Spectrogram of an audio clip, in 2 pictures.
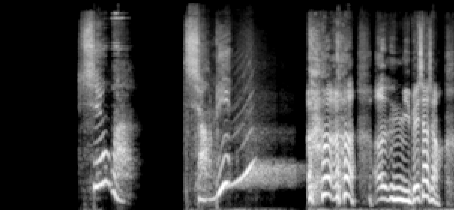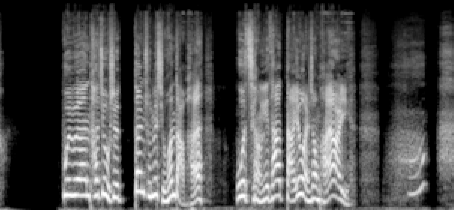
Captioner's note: cough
